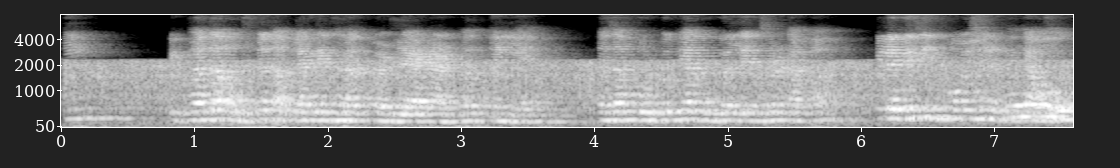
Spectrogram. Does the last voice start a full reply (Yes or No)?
Yes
